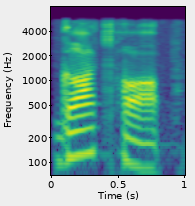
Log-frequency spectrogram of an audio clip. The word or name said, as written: Godthab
